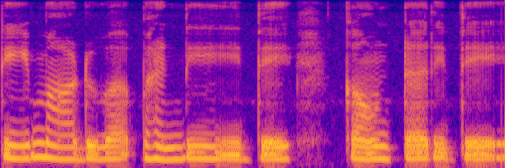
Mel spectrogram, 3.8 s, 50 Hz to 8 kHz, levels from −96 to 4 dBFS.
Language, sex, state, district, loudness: Kannada, female, Karnataka, Bidar, -15 LUFS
